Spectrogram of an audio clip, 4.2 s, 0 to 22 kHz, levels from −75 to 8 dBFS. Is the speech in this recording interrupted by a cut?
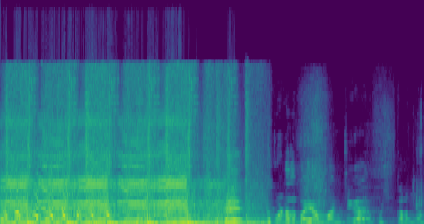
no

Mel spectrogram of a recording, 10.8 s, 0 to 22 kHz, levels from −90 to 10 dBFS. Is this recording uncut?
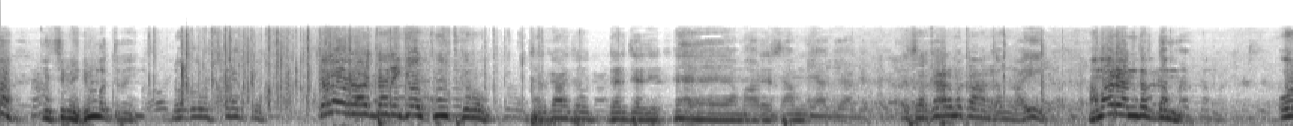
yes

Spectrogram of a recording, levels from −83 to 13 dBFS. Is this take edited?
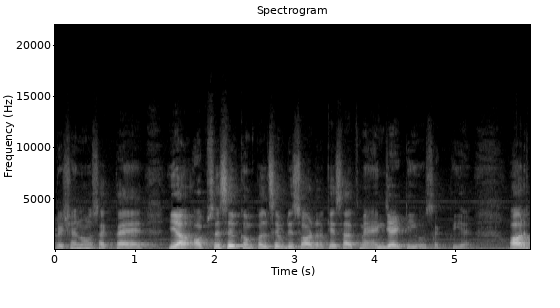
no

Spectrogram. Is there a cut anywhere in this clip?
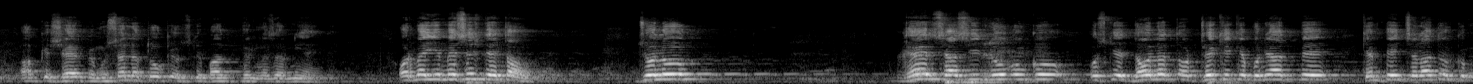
no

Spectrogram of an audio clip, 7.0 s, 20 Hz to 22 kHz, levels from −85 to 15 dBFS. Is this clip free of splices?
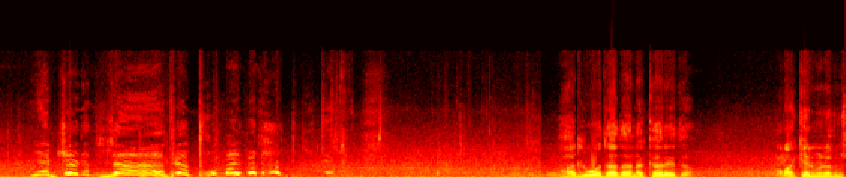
no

